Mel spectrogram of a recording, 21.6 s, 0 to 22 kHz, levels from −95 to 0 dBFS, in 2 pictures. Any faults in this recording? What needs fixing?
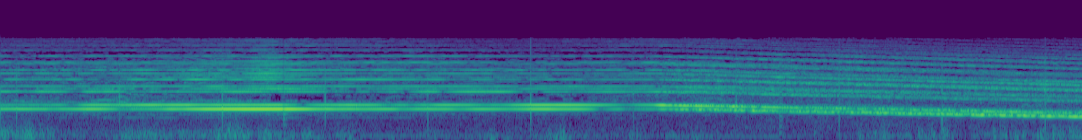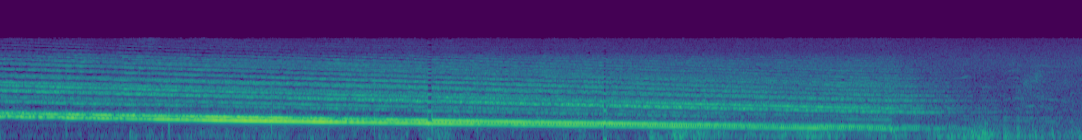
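A click recurs about every 1.03 s, from 0.16 s to the end. It is likely clock drift buffer slips. Two unsynchronised clocks, off by roughly 150 ppm, let the buffer creep until a handful of samples is dropped or repeated. Locking both devices to one clock, or resampling adaptively, prevents it.

Short concealed packet loss occurs at 2.81 s, 3.53 s, 7.79 s, 15.09 s and 16.85 s. Each gap is 20 ms, except 40 ms at 15.09 s. The receiver bridged each hole with synthesised sound, which leaves a brief smear. A deeper jitter buffer or forward error correction prevents it.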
